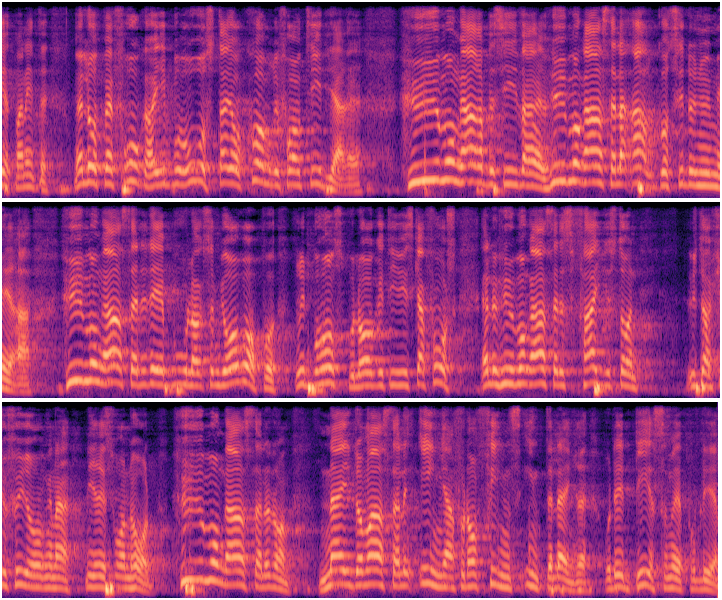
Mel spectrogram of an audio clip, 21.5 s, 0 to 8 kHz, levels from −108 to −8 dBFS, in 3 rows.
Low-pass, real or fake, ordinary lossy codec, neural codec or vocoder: 7.2 kHz; fake; none; autoencoder, 48 kHz, 128 numbers a frame, DAC-VAE, trained on Japanese speech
